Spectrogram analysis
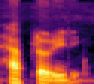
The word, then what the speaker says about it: Haplorhini: Okay, Strepsirhine is kind of spelling, the pronunciation, but Strepsirhini, and Haplorhini.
